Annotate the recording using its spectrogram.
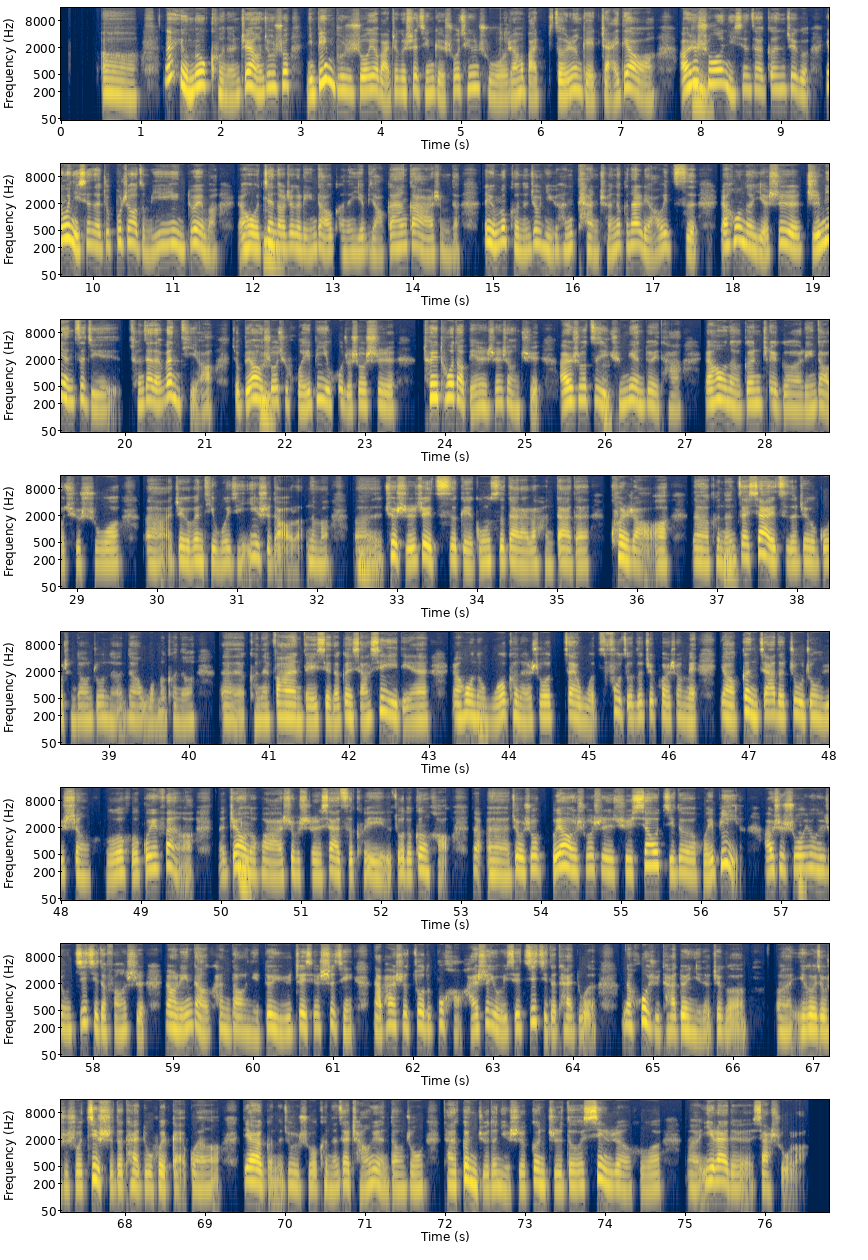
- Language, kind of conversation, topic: Chinese, advice, 上司当众批评我后，我该怎么回应？
- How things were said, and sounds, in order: teeth sucking; other background noise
